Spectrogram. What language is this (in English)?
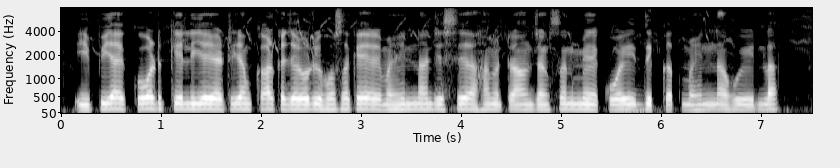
Magahi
